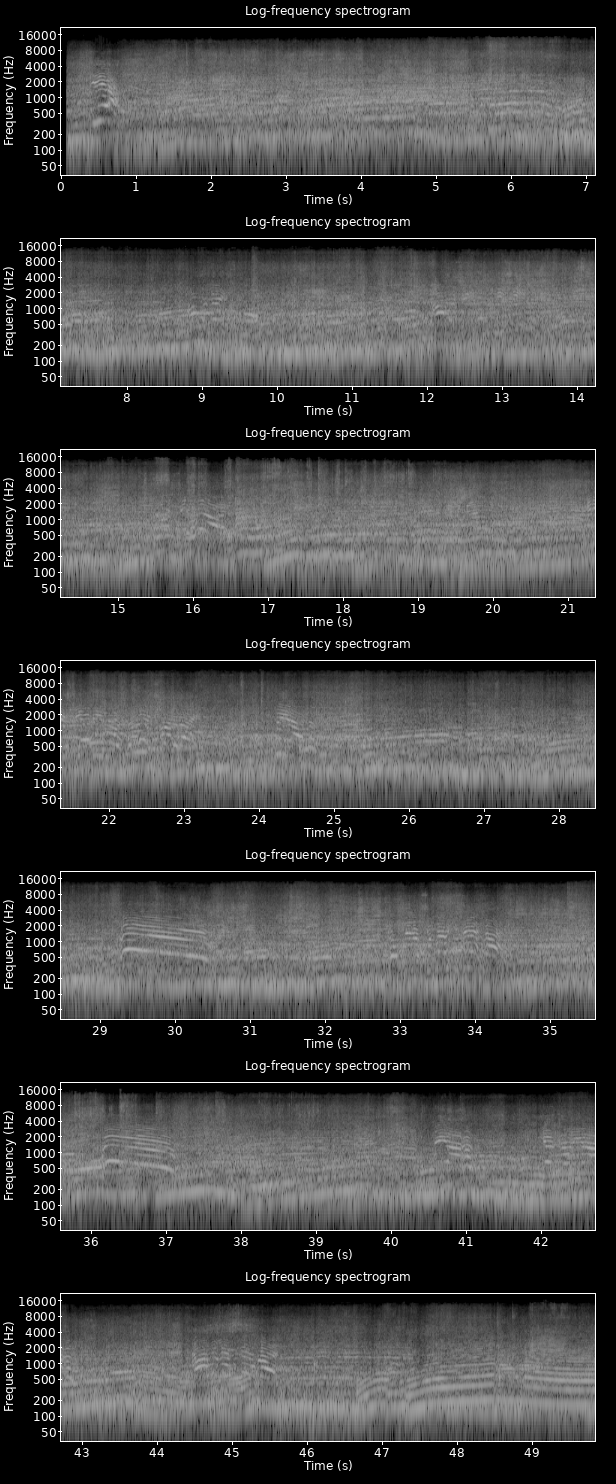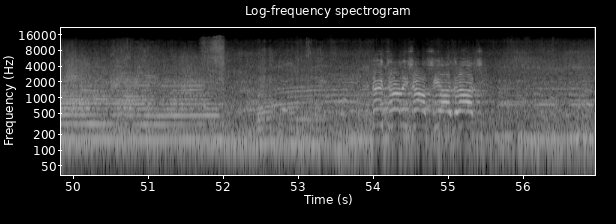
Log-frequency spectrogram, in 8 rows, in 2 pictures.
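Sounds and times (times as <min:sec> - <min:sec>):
racing car engines revving: 0:00.0 - 0:56.9.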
